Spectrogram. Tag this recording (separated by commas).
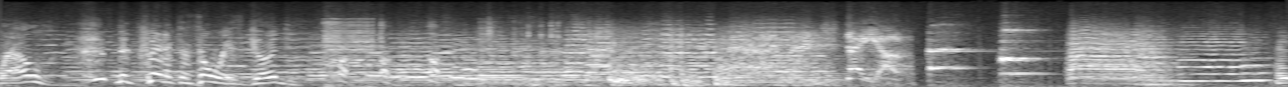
Speech, Music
